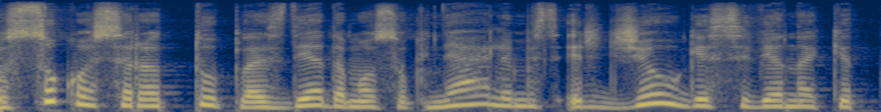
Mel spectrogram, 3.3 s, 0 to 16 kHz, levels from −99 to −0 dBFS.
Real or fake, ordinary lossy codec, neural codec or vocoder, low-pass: real; AAC, 96 kbps; none; 14.4 kHz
